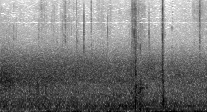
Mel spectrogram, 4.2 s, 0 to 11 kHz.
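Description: Ford Shelby GT350's 5.2-litre V8 idling under a steady rush of noise, with a couple of sharp clicks about three seconds in as the driver's door is opened.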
